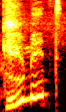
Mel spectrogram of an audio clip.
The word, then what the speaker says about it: debridement: He's had some shoulder debridement procedure last week. Debridement? Yeah, debridement. I had to look up how to pronounce that.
